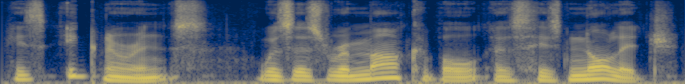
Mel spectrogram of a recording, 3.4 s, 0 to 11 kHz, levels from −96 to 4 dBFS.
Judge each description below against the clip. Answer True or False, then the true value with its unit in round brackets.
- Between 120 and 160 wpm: True (140 wpm)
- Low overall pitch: True (120 Hz)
